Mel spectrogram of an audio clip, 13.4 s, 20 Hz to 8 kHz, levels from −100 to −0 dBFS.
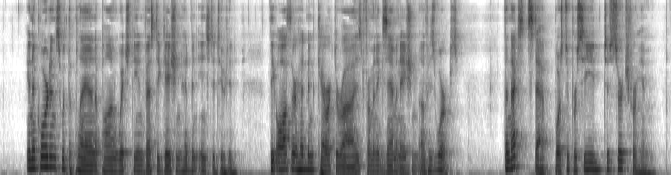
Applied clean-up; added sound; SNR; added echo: none; none; none; reverberation time 0.4 s.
